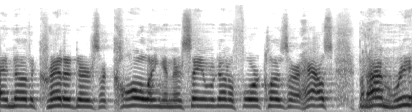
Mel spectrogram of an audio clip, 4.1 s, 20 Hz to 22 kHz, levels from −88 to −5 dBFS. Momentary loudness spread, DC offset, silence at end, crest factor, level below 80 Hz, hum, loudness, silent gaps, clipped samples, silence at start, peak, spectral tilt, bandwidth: 6 LU; under 0.1%; 0 s; 16 dB; -60 dBFS; none; -19 LUFS; none; under 0.1%; 0 s; -2 dBFS; -5 dB/octave; 12.5 kHz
